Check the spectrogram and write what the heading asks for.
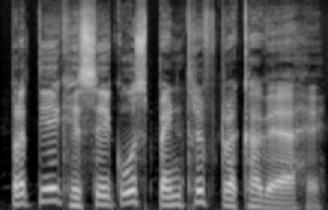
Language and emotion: Hindi, neutral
